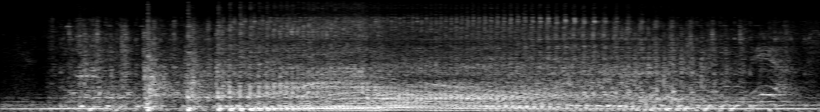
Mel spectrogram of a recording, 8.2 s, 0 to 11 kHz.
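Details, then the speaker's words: Briggs & Stratton 531cc engine on a Lincoln Electric Weldanpower welder, left untouched for decades, rope-pulled on starting fluid. It gives rough, uneven firing over a deep rumble that swells then fades. It catches briefly, then dies without taking fuel; cause not confirmed. "that took a second to fire up but it fired and that's insane to me that it even fired away like that"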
